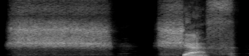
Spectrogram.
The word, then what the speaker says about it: chef: word chef se pronuncia chef. Say this sentence. There's a chef I know on Lake Michigan in Chicago, and he's a machine. O sea, esas cuatro CHs son SH.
